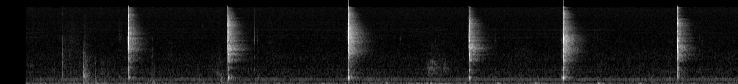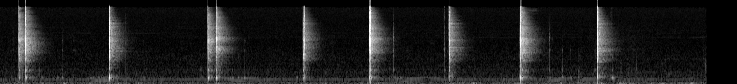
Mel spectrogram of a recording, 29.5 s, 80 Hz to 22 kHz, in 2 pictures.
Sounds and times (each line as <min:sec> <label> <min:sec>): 0:09.3 electric stove knobs turning 0:10.0
0:11.2 electric stove knobs turning 0:11.7
0:13.5 electric stove knobs turning 0:14.0
0:15.1 electric stove knobs turning 0:16.1
0:16.8 electric stove knobs turning 0:17.4
0:18.8 electric stove knobs turning 0:19.7
0:20.7 electric stove knobs turning 0:21.2
0:22.1 electric stove knobs turning 0:22.8
0:23.6 electric stove knobs turning 0:24.2
0:25.1 electric stove knobs turning 0:27.5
